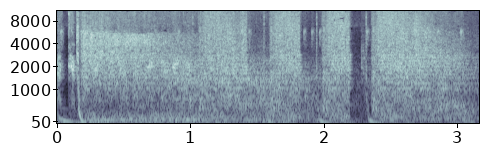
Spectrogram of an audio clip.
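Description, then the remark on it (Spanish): A dense, loud barrage of explosions and rapid gunfire roars without pause, heavy booms rumbling beneath sharp cracking shots, like an intense battle sound effect with no voices. “Oye, ¿tú qué harías si de repente empezaran a caer bombas y hubiera muchos balazos”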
